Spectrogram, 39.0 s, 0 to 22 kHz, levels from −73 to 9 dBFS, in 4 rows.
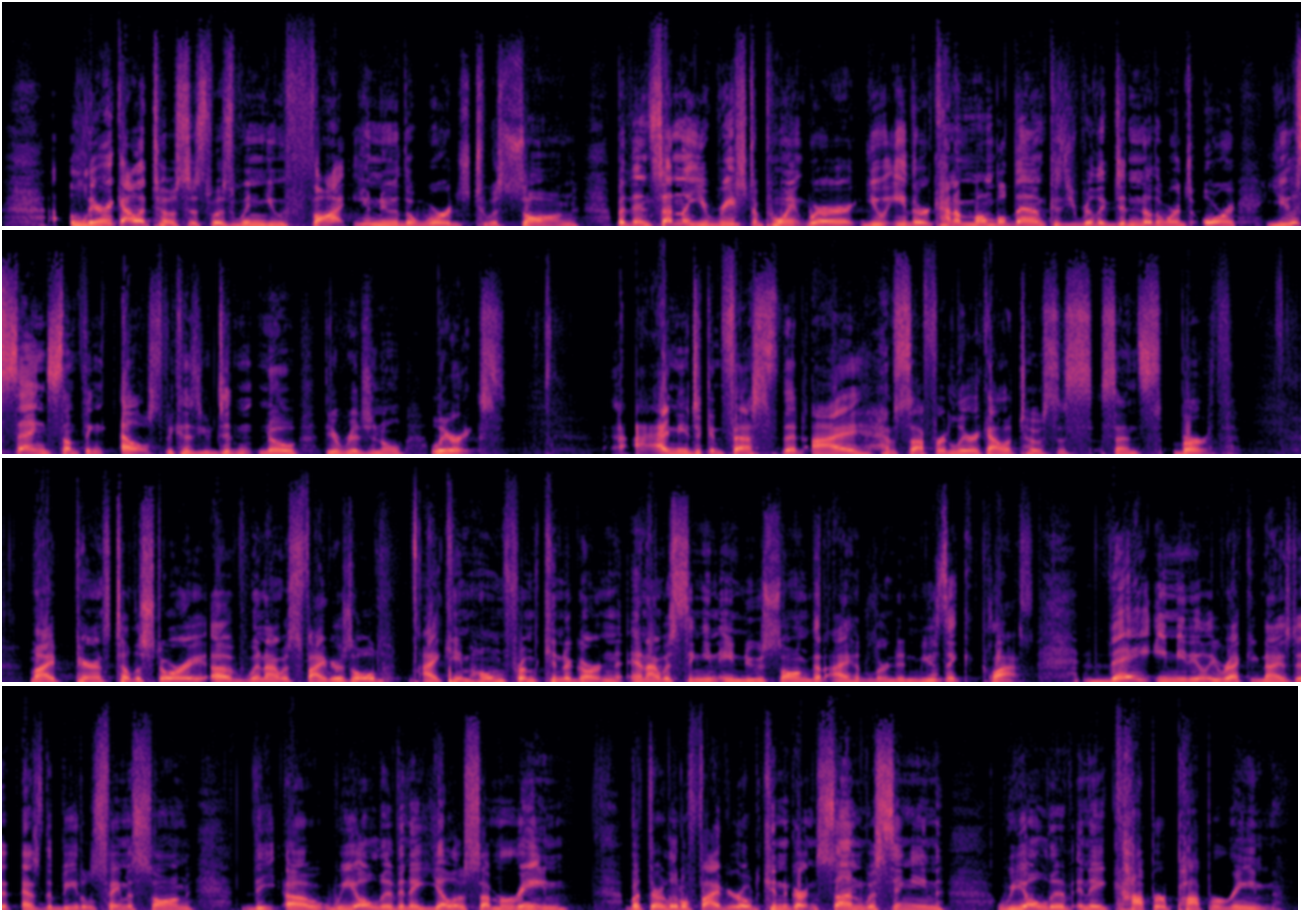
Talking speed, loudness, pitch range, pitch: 190 wpm, -20 LUFS, 145-205 Hz, 170 Hz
